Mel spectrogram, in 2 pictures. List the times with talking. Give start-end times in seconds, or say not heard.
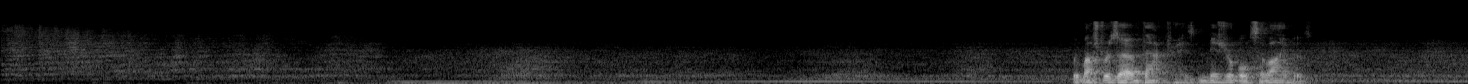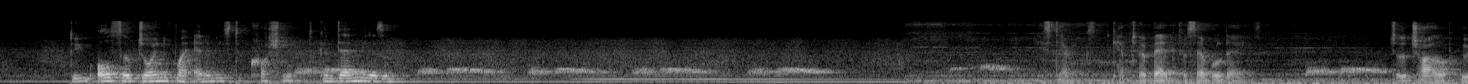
10.7-13.1, 15.3-18.6, 25.1-27.2, 28.6-29.3.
